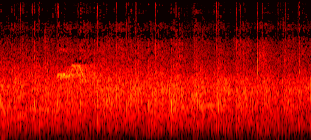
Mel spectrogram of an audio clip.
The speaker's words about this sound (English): Yeah, maybe we can give our worship team a round of applause again.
